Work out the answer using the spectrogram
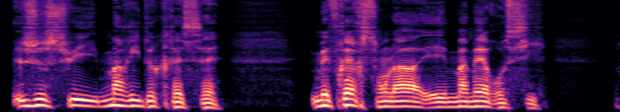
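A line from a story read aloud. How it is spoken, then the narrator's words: Young girl, hesitant. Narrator (French): répondit la jeune fille d'une voix hésitante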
